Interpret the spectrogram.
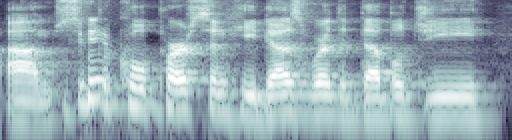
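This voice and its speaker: A man's voice: medium pitch, a little fast. A man co-hosting a podcast in laid-back casual chat, with slang. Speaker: podcast co-host.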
